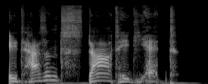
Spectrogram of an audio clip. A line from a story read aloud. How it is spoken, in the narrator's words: hissed the Dean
